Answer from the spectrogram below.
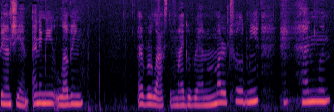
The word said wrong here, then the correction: Heinlein: Heinlein, Heinlein, I've been pronouncing that wrong.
